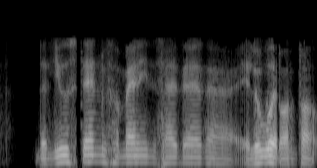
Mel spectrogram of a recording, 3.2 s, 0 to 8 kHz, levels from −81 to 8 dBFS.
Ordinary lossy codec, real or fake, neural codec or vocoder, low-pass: AAC, 16 kbps; fake; codec, 16 kHz, about 1 kbps, DyCAST, with the encoder's durations; 7.2 kHz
